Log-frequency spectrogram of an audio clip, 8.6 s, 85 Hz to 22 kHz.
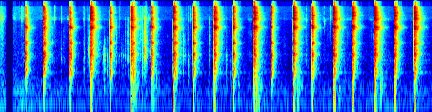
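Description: A hammer, used with a mini Wonder Bar, whacks apart Husqvarna 394/288 chainsaw parts: around eighteen loud, sharp metallic strikes at an even, brisk pace, each ringing briefly with clear gaps between.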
